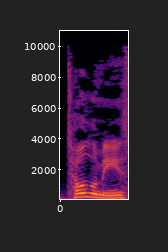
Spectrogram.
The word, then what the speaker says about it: Ptolemies: Now, if you are writing down notes, Seleucid is spelled S-E-L-E-U-C-I-D, and Ptolemies surprisingly starts with a silent P. So it's P-T-O-L-E-M-I-E-S.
